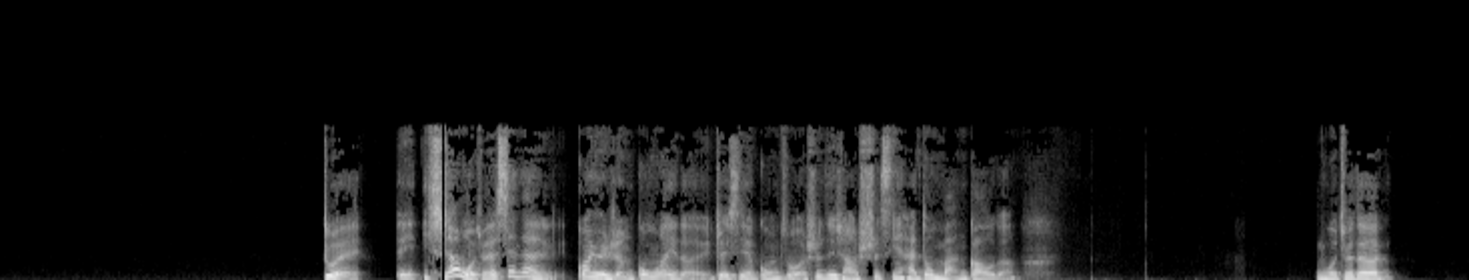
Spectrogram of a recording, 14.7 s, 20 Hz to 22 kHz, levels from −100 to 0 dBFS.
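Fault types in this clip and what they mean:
Gap between stream segments: the speech is cut by short, hard-edged holes of silence, one of about 28 ms from 4.42 to 4.44 s and a briefer 8 ms dropout at 12.46 s. Each occurs where one chunk of the stream hands over to the next, which fits 2-second segments whose timestamps don't quite meet, so the player pads the space with silence rather than losing any of the sound.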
